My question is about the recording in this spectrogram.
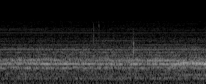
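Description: Steady background sound from a television carrying cricket coverage, between commentary lines: an even band of noise with faint steady high-pitched tones.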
